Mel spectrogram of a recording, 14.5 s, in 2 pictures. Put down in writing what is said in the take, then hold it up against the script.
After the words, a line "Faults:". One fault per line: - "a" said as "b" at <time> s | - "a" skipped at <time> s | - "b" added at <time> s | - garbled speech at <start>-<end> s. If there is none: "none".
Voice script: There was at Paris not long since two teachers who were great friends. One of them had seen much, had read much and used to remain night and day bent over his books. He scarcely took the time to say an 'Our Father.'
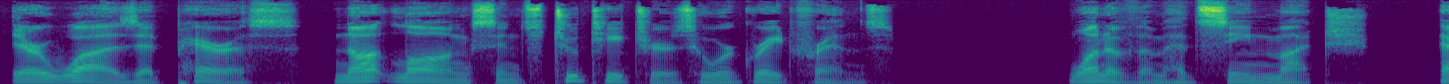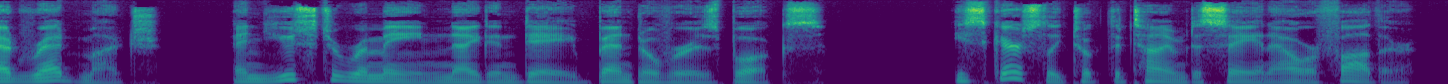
There was at Paris not long since two teachers who were great friends. One of them had seen much, had read much and used to remain night and day bent over his books. He scarcely took the time to say an 'Our Father.'
Faults:
none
